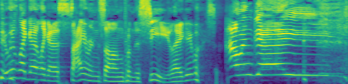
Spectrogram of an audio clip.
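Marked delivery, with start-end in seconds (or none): 3.4-5.2 put-on hoarse scream, much higher pitch. Recalling a woman's engagement announcement, imitating Brittany's excited scream. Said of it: "Brittany screams".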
